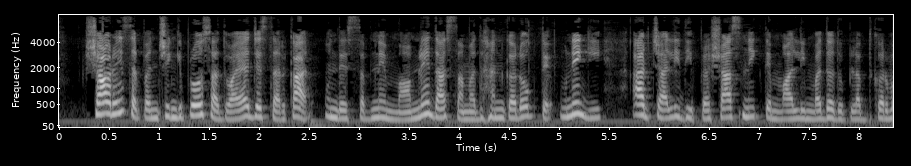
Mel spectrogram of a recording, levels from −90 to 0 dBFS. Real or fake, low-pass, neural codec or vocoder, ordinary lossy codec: real; none; none; none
